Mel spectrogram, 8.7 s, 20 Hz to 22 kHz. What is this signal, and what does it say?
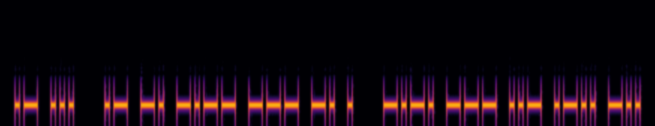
Morse code, heard as a keyed tone, about 20 wpm, 700 Hz. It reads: AS ANYONE COULD
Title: Sentences from Top 1200 Words 20wpm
